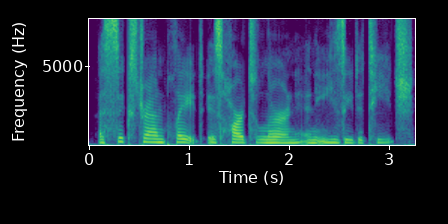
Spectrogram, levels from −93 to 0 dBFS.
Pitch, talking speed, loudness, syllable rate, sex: 190 Hz, 220 wpm, -20 LUFS, 4.3 syllables/s, female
